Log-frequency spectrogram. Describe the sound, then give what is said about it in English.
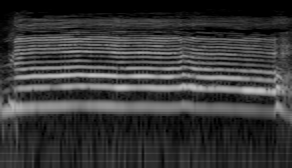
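A person lets out one long, loud, high-pitched scream, held at a steady pitch for nearly two seconds before breaking off abruptly. No other voices or sounds accompany it. “Sorry, I screamed.”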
